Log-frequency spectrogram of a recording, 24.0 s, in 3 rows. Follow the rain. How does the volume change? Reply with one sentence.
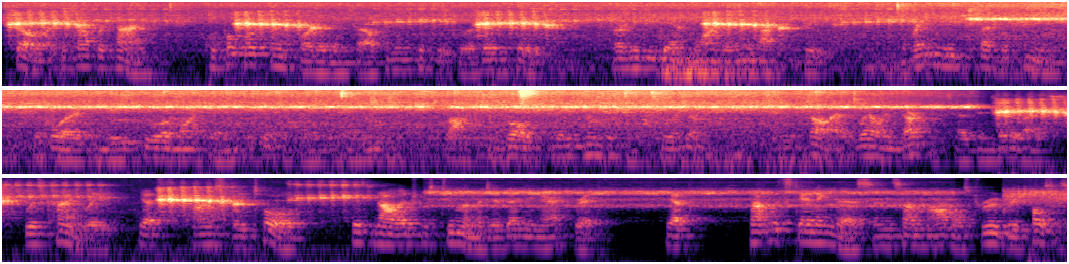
The volume of the rain goes up.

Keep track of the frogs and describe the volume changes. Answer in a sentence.
The loudness of the frogs goes down.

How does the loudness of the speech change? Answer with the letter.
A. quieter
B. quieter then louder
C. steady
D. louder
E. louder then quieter
C.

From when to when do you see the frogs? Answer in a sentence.
You can hear the frogs from 0.0 to 23.9 s.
